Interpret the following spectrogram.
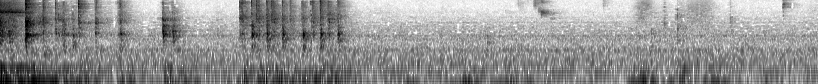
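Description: Typing on a computer keyboard: a run of quick keystrokes in the first few seconds, then a few scattered clicks.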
